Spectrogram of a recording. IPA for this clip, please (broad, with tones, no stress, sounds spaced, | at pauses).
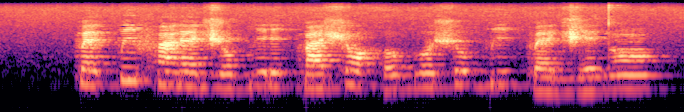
k͡p ɛ˧ k͡p i˦ f ã˧ ɾ ɛ˧ d͡ʒ o˨ b i˧ ɾ i˨ k͡p a˨˦ ʃ ɔ˦˨ h o˨˦ b o˦ ʃ o˦ ɡ͡b i˦˨ k͡p ɛ˨ d͡ʒ e˨˦ d ɔ̃˦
